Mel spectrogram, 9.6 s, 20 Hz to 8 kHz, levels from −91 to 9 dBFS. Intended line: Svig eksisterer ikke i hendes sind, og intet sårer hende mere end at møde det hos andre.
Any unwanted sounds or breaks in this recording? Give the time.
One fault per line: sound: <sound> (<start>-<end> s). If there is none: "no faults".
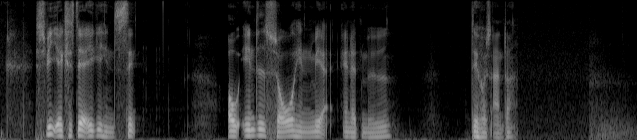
no faults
